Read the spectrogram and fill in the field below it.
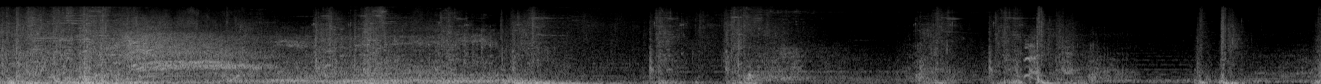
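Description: Sharp hits and blasts snap again and again.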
